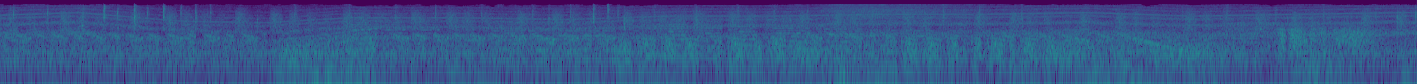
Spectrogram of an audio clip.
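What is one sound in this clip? Video game laser blasts fire rapidly.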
